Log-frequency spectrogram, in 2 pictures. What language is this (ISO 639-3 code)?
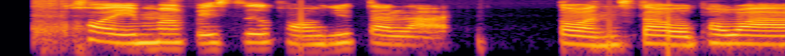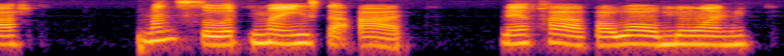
tha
